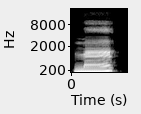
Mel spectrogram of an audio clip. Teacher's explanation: On the other hand, we have Ma, meaning horse, in the high tone because the single syllable in the word Ma begins with a low-class consonant Ma and has the tone mark Mai To.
